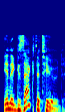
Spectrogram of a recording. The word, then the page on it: inexactitude: British English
